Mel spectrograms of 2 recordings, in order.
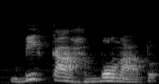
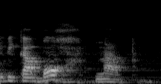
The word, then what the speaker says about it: bicarbonato: a primeira sílaba carmelita bicarbonato é de carbono bicarbonato marcar pronuncia bicabornato muçulmano em traz o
